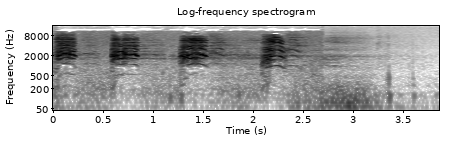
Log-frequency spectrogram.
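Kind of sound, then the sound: bird, grey heron call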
